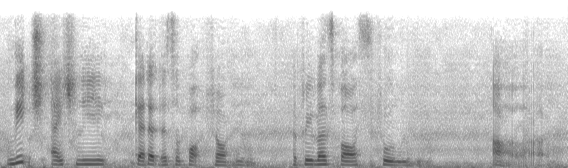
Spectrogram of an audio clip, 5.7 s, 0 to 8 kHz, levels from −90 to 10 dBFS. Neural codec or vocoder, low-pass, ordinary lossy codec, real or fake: codec, 16 kHz, 1 kbps, FreqCodec, larger model; 7.2 kHz; none; fake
